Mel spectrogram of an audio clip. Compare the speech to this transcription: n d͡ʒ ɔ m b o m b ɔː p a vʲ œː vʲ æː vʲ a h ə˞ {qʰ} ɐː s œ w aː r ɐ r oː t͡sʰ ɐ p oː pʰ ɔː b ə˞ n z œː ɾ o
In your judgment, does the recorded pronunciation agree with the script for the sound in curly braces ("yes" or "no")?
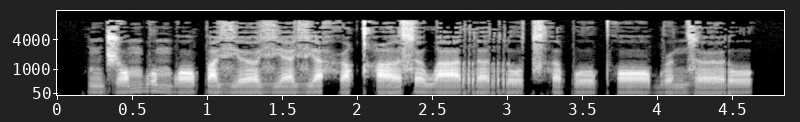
yes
